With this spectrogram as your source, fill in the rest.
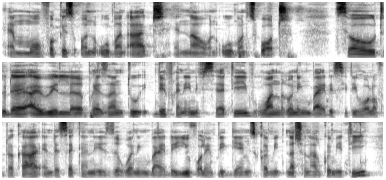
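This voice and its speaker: A low-voiced man from Senegal presents at a conference in a Senegalese accent. His tone is dark and relaxed. He moves haltingly, repeating words as he goes. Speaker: city adviser presenting at an event.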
